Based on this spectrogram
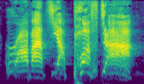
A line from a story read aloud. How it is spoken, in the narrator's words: yells out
